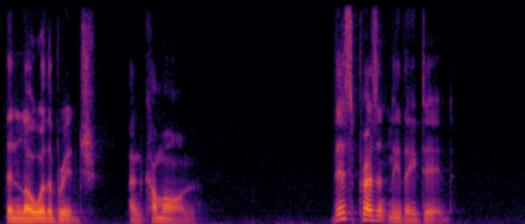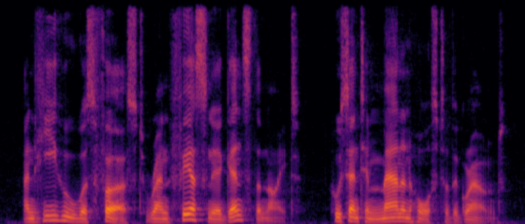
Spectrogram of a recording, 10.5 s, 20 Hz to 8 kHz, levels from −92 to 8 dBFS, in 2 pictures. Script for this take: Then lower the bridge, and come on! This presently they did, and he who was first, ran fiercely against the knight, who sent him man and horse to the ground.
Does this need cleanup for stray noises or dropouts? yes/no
no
